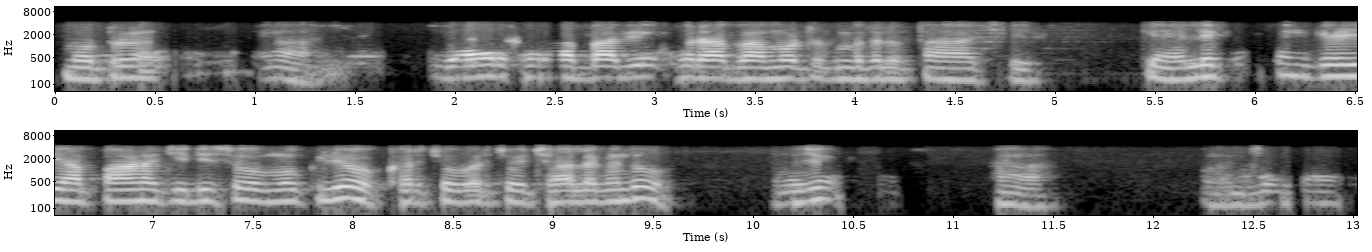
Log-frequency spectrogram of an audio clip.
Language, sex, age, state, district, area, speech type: Sindhi, male, 45-60, Delhi, South Delhi, urban, conversation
